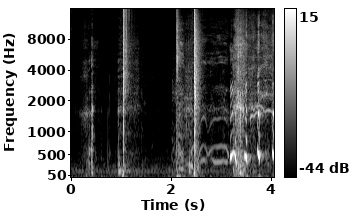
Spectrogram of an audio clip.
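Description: A towel snaps against metal lockers in loud, sharp cracks, three or four irregular smacks, then a busier burst of slapping mixed with squeaky, voice-like yelps.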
